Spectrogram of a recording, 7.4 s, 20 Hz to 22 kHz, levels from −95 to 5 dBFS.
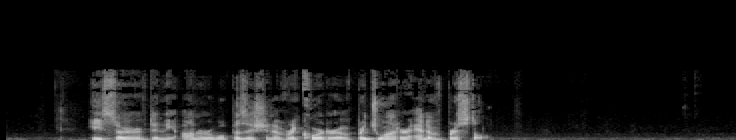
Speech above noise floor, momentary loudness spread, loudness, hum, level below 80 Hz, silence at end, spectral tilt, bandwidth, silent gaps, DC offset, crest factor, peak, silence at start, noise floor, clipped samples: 45 dB; 6 LU; -21 LUFS; none; -48 dBFS; 2.5 s; -6 dB/octave; 11.5 kHz; none; under 0.1%; 20 dB; -4 dBFS; 0.9 s; -65 dBFS; under 0.1%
